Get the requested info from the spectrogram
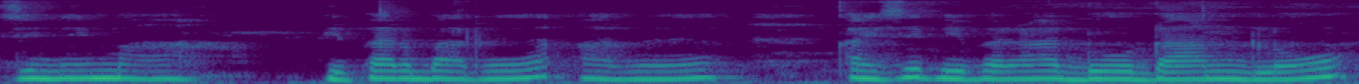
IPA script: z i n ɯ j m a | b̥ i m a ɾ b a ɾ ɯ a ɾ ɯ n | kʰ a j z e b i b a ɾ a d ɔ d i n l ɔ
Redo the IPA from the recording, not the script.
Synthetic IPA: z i n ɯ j m a | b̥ i b a ɾ b a ɾ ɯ a ɾ ɯ | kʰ a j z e b i b a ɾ a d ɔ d a n l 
